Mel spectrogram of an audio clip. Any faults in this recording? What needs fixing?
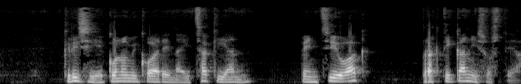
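Harsh, crackling distortion flattens the loudest moments of the speech at 1.13–1.16 s, 3.39–3.52 s and 4.28–4.30 s, worst in the last, where peaks push about 6 dB past full scale against about 2 dB in the others. This is likely microphone overload, with the converter clipping off the waveform tops. Lowering the input gain so that peaks stay several decibels below full scale would prevent it.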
